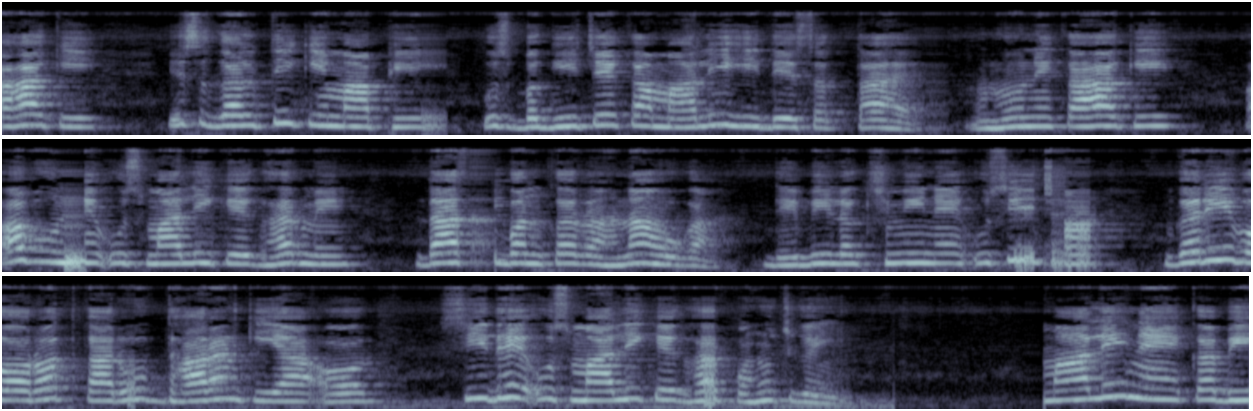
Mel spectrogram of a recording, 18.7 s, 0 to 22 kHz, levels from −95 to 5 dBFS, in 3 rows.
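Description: Lost LE Audio frames occur at 2.10–2.22 s, 4.63–4.73 s, 6.56–6.66 s, 8.59–8.71 s, 11.31–11.73 s, 13.12–13.15 s, 16.00–16.05 s and 17.61–17.70 s. Gaps of 30 to 120 ms fit runs of 10 ms frames. The 11.31 s episode loses 250 ms scattered across 420 ms, with the longest run around 70 ms. For each missing frame the LC3 decoder repeats the last spectrum with random signs, so tones smear into a noisy wash that starts to fade after a few frames.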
